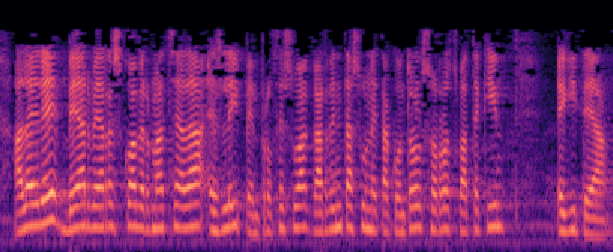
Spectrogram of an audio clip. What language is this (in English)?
Basque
